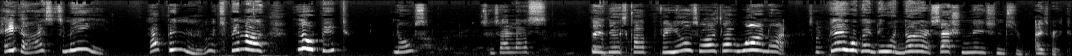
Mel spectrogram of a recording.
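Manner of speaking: pitch rising very high and swinging around. Opening another Assassination Iceberg video for viewers, Mickey Mouse voice. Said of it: "I went into a Mickey Mouse voice".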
